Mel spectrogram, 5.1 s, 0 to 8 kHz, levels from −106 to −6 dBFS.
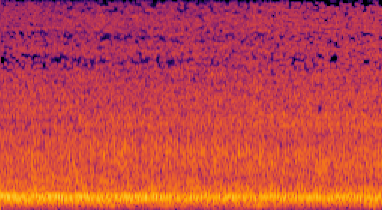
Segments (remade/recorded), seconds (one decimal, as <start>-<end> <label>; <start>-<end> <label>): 0.0-0.5 recorded; 0.5-3.6 remade; 3.6-5.1 recorded

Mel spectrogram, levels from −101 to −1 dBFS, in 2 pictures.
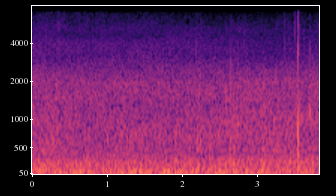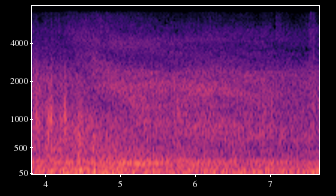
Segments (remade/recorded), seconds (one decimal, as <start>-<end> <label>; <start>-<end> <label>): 0.0-7.7 recorded

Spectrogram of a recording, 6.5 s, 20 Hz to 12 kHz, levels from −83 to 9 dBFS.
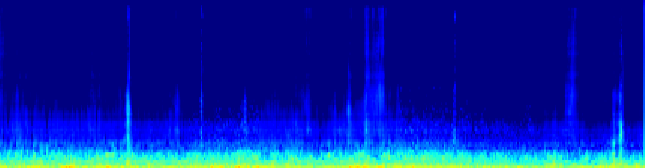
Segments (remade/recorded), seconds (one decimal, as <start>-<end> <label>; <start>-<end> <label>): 0.0-1.9 remade; 1.9-2.6 recorded; 2.6-4.0 remade; 4.0-5.4 recorded; 5.4-6.5 remade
